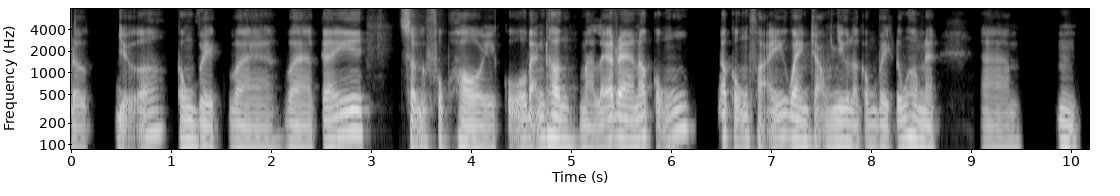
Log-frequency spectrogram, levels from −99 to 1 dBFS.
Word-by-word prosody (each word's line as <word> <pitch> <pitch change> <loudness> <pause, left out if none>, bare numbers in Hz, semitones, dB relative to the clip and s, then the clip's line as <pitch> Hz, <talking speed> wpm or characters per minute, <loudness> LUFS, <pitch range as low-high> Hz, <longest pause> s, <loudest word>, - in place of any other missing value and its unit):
được 90 -2 -3 0.3
giữa 145 +4 -1
công 110 -2 +1
việc 95 -2 0
và 90 -3 -3
và 95 -2 -1
cái 140 +7 +4 0.4
sự 100 - 0
phục 105 0 -5
hồi 95 -4 +2
của 120 - 0
bản 120 +1 +2
thân, 125 -4 +5
mà 100 -2 -2
lẽ 100 +6 +4
ra 120 -3 +5
nó 120 +3 +3
cũng 145 +6 -2 0.3
nó 135 - +2
cũng 125 - -1
phải 125 +1 -2
quan 120 -6 +3
trọng 100 -1 -3
như 105 0 +3
là 95 - 0
công 100 0 -5
việc, 95 -2 -2
đúng 110 +3 +1
hông 120 -5 +2
nè? 95 -2 +1 0.5
À, 95 -1 -7 0.5
ừm, 100 -4 0
105 Hz, 190 wpm, -24 LUFS, 95-125 Hz, 0.5 s, thân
